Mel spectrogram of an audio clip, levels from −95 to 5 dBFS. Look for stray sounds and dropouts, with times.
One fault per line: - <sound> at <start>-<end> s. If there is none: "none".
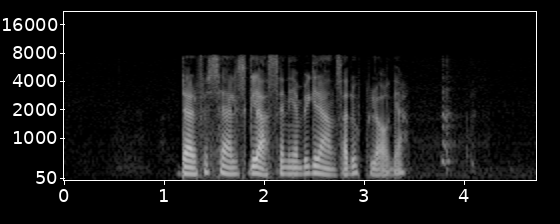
- laugh at 3.8-4.1 s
